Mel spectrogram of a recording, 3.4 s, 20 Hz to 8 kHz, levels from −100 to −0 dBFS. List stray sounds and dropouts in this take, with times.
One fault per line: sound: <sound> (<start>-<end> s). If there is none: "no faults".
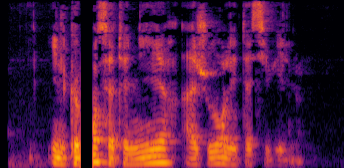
sound: dropout (0.8-0.9 s)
